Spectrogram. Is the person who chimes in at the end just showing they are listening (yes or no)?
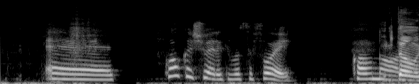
no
